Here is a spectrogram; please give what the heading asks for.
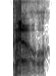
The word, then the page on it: pele: British English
